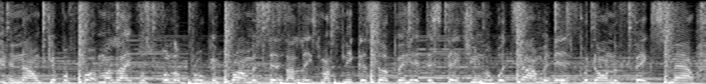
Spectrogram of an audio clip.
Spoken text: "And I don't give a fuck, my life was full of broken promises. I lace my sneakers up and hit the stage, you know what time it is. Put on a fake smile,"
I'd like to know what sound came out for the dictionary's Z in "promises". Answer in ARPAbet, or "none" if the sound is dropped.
Z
